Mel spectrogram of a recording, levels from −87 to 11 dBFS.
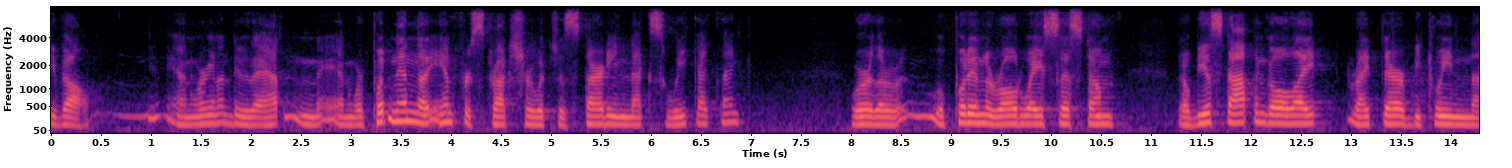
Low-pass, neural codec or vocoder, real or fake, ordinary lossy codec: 7.2 kHz; none; real; Opus, 16 kbps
